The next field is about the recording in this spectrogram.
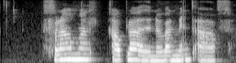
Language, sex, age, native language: Icelandic, female, 12, Icelandic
